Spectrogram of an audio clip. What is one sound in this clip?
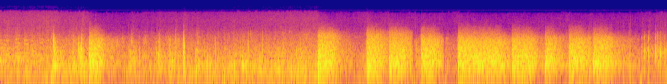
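A man fires a revolver in sharp, echoing shots.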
